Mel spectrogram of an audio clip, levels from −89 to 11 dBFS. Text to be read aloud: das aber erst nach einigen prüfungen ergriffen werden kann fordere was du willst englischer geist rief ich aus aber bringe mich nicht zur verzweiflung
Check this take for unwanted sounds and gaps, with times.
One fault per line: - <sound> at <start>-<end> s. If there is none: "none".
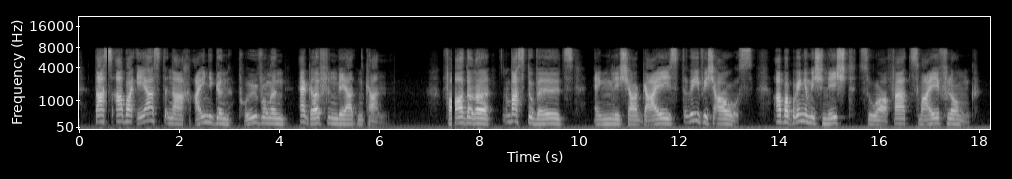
- dropout at 0.6-0.6 s
- dropout at 7.5-7.5 s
